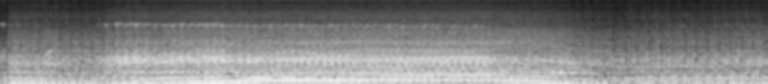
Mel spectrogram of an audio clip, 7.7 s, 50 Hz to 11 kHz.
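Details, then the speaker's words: 1970 GMC Astro semi with a 6-71 inline-six two-stroke Detroit Diesel, first run after 30 years sitting, started with starting fluid: rises from idle to a steady rev and back, strong even beat, no knocks; sounds healthy. "hey it's pretty good it sounds good sounds really good"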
